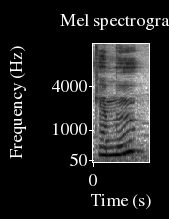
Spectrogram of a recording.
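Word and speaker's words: Camus: recorded this video chemist kamu I think it's Camu because he was French um but it was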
